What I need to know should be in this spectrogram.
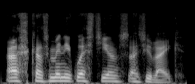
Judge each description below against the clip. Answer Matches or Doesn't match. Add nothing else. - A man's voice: Matches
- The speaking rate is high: Matches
